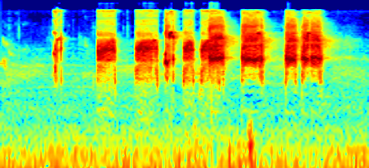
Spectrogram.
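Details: Teetar call as a fast, uneven string of about ten harsh, buzzy bursts, building in loudness and closing with a doubled pair of screechy notes.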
